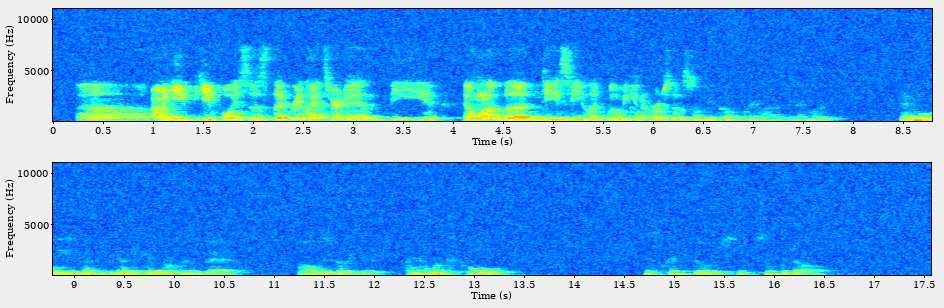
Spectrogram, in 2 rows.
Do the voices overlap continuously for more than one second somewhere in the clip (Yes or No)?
Yes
